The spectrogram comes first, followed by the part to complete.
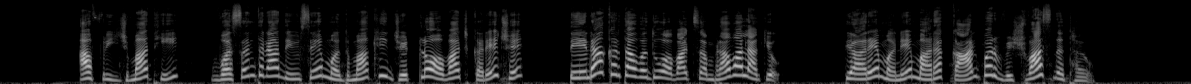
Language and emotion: Gujarati, surprised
